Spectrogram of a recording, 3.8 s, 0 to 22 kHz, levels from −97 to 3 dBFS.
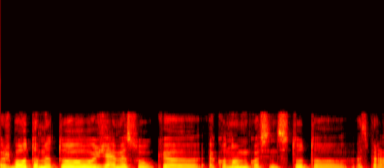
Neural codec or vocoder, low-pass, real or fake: none; 7.2 kHz; real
